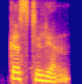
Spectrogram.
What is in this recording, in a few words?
"Castilian", Indian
